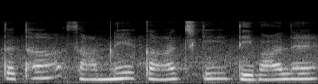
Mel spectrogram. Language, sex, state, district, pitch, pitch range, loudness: Hindi, female, Chhattisgarh, Raipur, 255 Hz, 240-265 Hz, -14 LUFS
